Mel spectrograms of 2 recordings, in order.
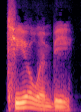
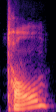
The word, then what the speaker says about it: tomb: English language you know he said it's like c-o-m-b comb t-o-m-b Tome no tomb and he kind of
